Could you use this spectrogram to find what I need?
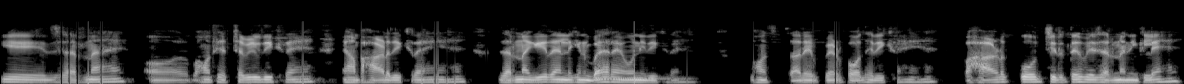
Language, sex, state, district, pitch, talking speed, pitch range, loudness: Hindi, male, Chhattisgarh, Bilaspur, 110 Hz, 200 wpm, 100-115 Hz, -19 LUFS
